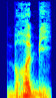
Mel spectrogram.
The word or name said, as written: brebis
